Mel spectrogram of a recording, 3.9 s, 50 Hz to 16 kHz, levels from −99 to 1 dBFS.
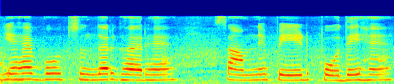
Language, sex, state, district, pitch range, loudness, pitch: Hindi, female, Haryana, Rohtak, 230-245 Hz, -15 LUFS, 235 Hz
